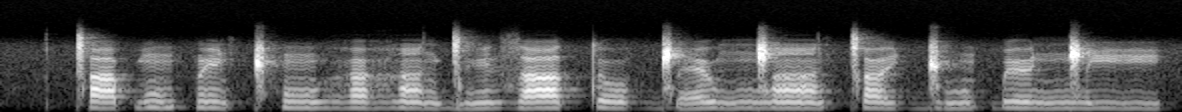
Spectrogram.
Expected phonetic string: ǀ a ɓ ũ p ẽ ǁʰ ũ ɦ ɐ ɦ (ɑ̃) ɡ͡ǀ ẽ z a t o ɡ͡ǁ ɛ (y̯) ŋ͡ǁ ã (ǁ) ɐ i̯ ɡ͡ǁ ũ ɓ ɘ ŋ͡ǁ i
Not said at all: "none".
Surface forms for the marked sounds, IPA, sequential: ã, u̯, ǀ

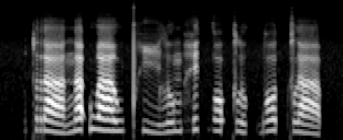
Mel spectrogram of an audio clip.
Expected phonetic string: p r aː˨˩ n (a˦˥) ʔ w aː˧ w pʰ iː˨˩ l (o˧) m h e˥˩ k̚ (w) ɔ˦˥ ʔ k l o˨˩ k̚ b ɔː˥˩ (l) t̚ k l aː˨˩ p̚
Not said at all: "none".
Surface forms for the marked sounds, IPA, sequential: a˦˥, o˧, w, none

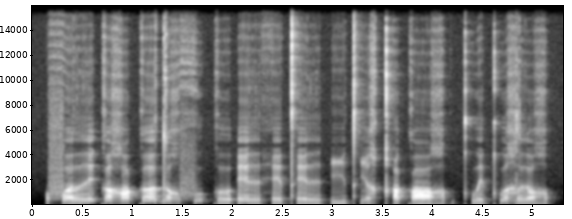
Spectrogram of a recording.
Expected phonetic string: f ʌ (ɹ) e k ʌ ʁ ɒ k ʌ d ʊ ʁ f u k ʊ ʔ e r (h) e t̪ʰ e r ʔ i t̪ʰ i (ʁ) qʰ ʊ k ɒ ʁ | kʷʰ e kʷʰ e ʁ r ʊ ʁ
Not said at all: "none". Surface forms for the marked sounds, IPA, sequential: r, h, ʁ

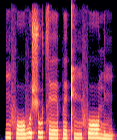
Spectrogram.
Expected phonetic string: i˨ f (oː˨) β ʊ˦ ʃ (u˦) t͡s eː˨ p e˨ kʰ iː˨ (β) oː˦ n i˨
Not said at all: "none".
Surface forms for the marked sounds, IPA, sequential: oː˨, u˦, f

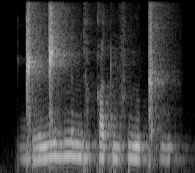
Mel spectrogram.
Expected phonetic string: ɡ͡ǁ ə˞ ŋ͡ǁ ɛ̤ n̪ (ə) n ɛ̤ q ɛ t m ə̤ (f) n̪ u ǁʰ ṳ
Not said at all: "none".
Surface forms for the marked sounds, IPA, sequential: ə, f

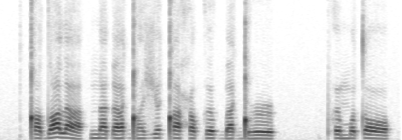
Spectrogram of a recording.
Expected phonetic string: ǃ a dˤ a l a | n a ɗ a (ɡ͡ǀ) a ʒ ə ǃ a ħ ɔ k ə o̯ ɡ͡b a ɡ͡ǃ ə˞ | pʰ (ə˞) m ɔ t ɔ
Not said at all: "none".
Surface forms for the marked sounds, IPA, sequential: ɡ͡ǃ, ə

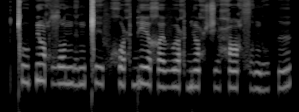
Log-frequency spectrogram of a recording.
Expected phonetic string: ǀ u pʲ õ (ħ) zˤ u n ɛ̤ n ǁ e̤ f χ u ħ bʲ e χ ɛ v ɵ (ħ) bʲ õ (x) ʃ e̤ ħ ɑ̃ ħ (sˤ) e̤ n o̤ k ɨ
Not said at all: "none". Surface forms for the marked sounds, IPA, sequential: ħ, ħ, ħ, sˤ

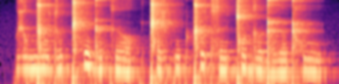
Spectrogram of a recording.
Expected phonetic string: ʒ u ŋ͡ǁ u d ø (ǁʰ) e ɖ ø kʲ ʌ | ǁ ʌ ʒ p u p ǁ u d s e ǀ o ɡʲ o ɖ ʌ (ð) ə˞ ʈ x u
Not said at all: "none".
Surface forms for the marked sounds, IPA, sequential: ǁʰ, ð

